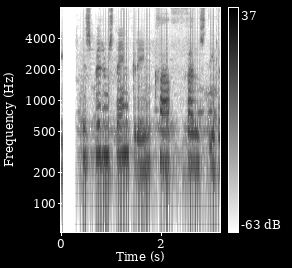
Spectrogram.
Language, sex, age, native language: Icelandic, female, 13, Icelandic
